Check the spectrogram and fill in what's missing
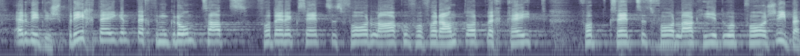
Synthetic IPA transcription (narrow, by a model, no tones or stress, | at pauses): æːɾʋidəɾʃpɾɪχtɛɪɡəntlɪχt͡sumɡɾʊntsɑt͡sfɔdɛɾəksɛt͡səsfoːɾlɑːɡufɔfəɾɑntvɔrtlɪχkʰɛɪt | foksɛt͡səsfoːɾlɑːkhiːəduəpfɔːɾʃriːbə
